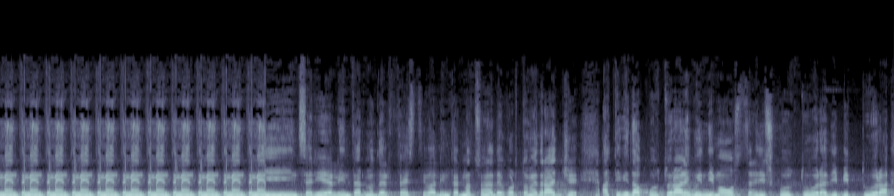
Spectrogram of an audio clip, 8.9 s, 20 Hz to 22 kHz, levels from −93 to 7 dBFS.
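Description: From the start to 2.66 s, a broken-record loop is already under way: one 0.25 s fragment repeats exactly ten times, likely from a stalled stream resending its last piece. A spectrogram shows identical blocks tiled every 0.25 s, and the audio meant for that span is lost.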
